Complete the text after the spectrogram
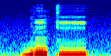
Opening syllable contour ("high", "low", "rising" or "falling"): high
